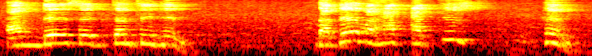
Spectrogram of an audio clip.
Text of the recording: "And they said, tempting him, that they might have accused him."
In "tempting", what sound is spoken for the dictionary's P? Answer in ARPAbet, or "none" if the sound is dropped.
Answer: none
